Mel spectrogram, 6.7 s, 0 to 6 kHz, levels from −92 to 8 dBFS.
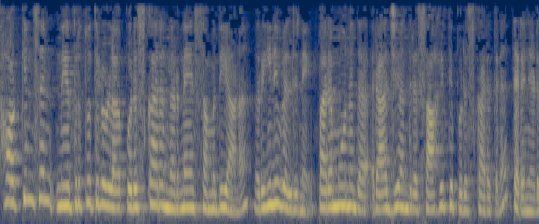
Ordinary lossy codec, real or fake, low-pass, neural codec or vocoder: none; real; 5.4 kHz; none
